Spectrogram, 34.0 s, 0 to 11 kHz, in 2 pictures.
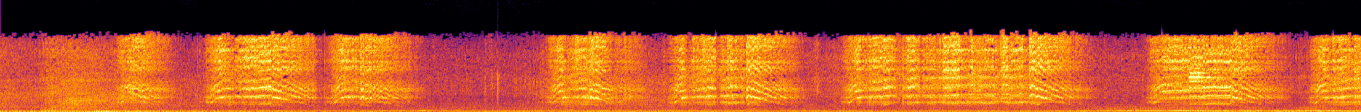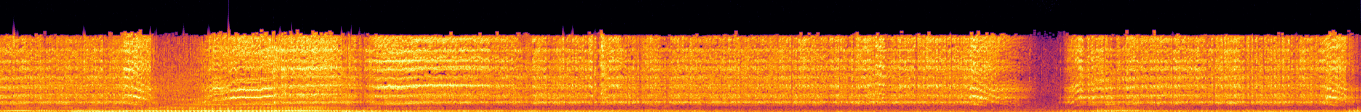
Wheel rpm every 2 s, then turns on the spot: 10, 80, 60, 70, 110, 100, 150, 100, 140, 150, 200, 230, 230, 230, 190, 130, 220.
none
